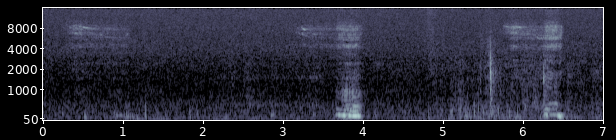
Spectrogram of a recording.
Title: Angus - snoring Cavalier King Charles - sleeps like a human!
